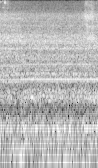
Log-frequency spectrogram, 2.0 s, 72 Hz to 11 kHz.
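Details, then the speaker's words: 5kW Chinese diesel air heater in a bus conversion after about 20 minutes of running on first use, with fan, fuel pump and intake/exhaust fans active. Steady even roar, no pulsing or surging; running normally. "shows the fan running the fuel pumps on and the glow plugs are running if that's what that means and intake and exhaust is Fanning that's pretty nice"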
